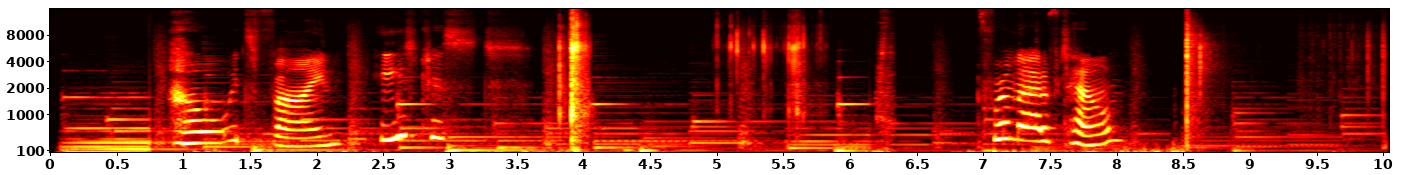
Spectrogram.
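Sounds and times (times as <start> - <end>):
gentle background music: 0.1 - 10.0
cartoon bone cracking: 3.9 - 4.2, 5.0 - 5.9, 9.6 - 10.0.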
